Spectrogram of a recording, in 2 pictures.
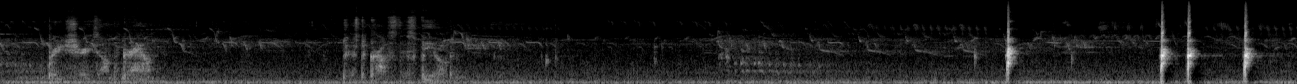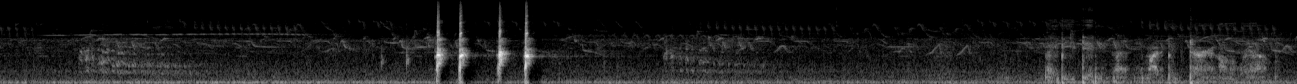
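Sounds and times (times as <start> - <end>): distant turkeys gobbling: 0.0 - 25.9.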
